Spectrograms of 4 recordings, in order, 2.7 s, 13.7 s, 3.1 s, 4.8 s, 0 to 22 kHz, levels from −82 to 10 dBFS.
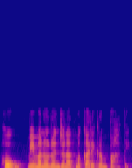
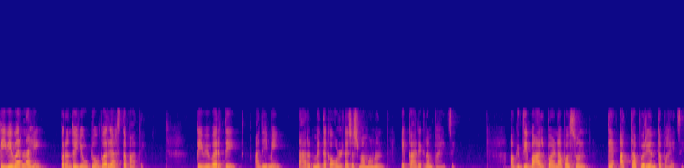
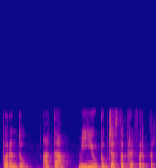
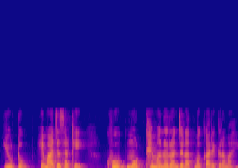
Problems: none marked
